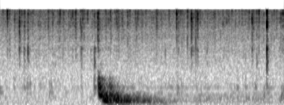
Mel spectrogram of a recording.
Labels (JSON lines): {"label": "anthrophony, bomb", "recorder": "HydroMoth"}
